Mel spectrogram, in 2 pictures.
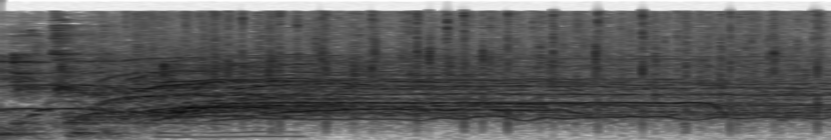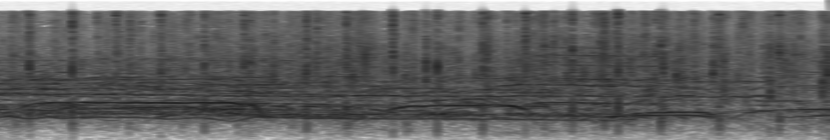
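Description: Concert audience cheering and clapping as a song ends, with many high voices screaming together over steady applause.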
